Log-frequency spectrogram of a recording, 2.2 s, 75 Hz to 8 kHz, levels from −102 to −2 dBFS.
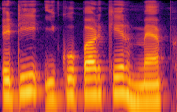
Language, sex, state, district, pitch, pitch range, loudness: Bengali, male, West Bengal, Kolkata, 150 Hz, 125-155 Hz, -19 LUFS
